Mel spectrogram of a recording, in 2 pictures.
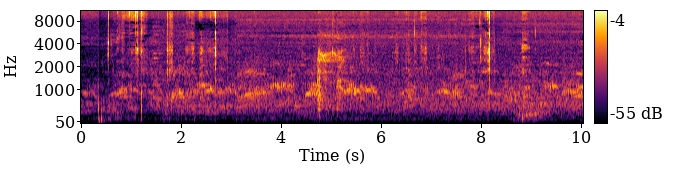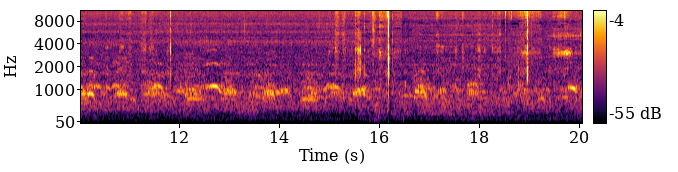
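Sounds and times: cranes trumpeting in flight: 0.7s - 20.0s.

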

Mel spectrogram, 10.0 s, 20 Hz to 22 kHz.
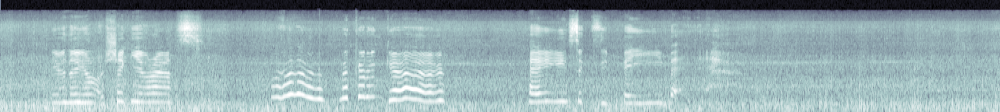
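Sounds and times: road noise: 0.0s - 10.0s
wind on microphone: 0.0s - 10.0s.

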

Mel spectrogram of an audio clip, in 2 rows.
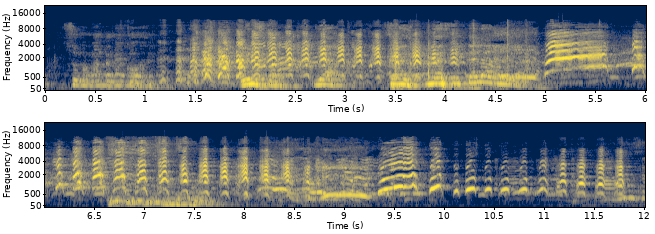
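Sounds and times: woman laughing hard: 4.5s - 12.0s.

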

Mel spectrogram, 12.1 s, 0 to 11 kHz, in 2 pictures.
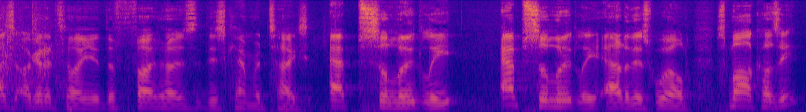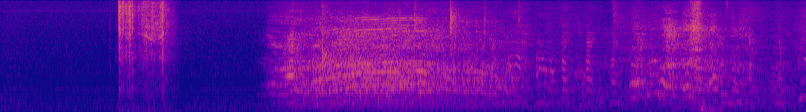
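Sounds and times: camera shutter click: 6.9s - 7.4s
studio audience laughing: 8.0s - 12.0s.

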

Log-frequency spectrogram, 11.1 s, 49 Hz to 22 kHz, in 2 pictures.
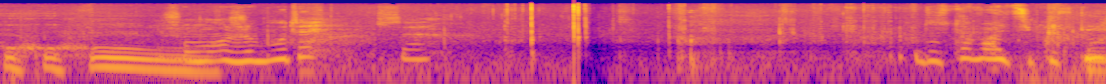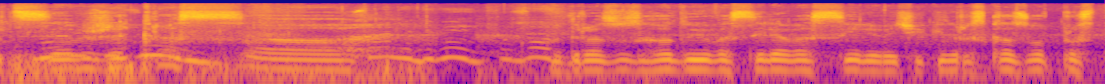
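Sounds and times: hand rustling in soil and leaves: 4.0s - 8.6s.

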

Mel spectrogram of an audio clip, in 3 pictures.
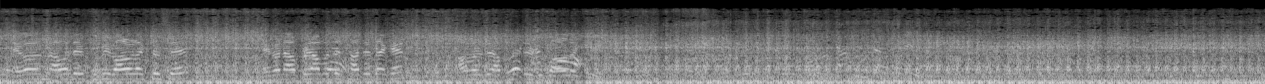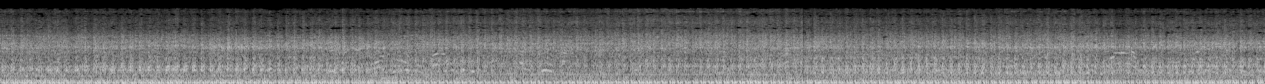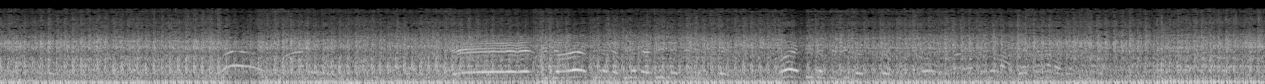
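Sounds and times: boat engine pulsing: 0.0s - 37.9s.

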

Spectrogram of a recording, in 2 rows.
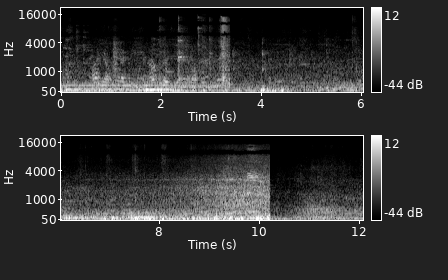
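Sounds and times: street traffic background: 0.0s - 12.0s
motor vehicle passing: 6.1s - 12.0s.

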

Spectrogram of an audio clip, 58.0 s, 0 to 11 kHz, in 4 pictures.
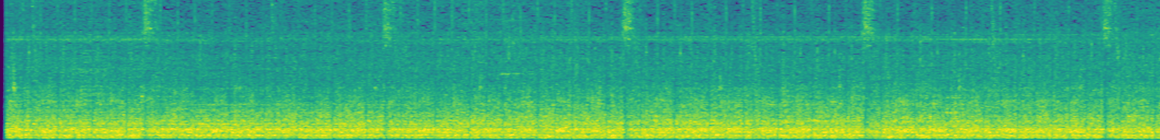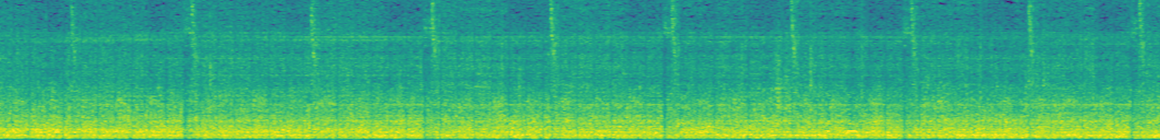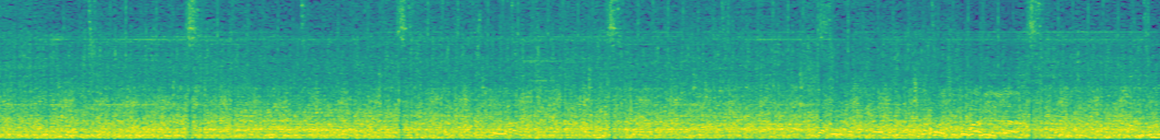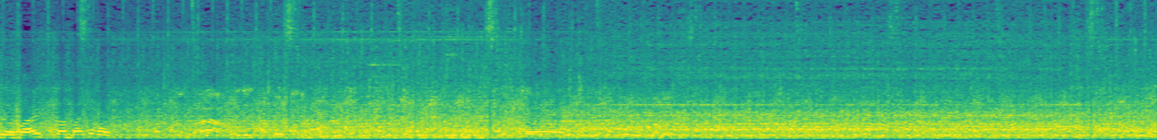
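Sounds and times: machine mechanical clatter: 0.1s - 57.9s.

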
